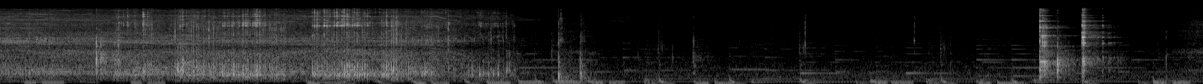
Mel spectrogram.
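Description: Spoon stirring cookie brownie batter in a mixing bowl, with steady scraping and clinking for several seconds, then scattered louder taps and clinks against the bowl near the end, close and without talk.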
